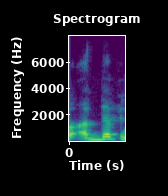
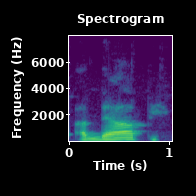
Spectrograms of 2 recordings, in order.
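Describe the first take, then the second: First: अद्यपि said with short द्य-प, no long a; अद्यपि read as the mistake; wrong spelling read out. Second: अद्यापि with a long आ after द्य; अद्यापि as the right answer; correct form. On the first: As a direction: show the wrong form अद्यपि plainly. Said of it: "अद्यपि नहीं होता है". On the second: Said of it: "ये अद्यापि होता है". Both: Shown as a demonstration.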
